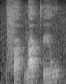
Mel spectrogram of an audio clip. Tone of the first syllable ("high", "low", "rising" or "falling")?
low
